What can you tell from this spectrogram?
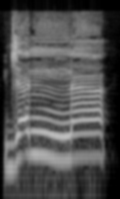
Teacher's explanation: नून के ऊपर तशदीद है तो नून मुशद्दद में गुन्ना हुआ करता है, इसलिए यहाँ पे गुन्ना करके पढ़ेंगे और खड़ा ज़बर को थोड़ा सा کھینچ کر پڑھیں گے کیونکہ کھڑا زبر الف مدہ کے برابر ہوتا ہے۔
